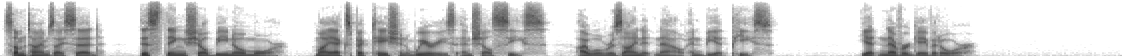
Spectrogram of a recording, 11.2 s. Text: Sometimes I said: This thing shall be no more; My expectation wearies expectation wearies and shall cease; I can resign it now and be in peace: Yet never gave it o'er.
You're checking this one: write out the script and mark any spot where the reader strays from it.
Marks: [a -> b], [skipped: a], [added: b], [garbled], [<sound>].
Sometimes I said: This thing shall be no more; My expectation wearies [skipped: expectation wearies] and shall cease; I [can -> will] resign it now and be [in -> at] peace: Yet never gave it o'er.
